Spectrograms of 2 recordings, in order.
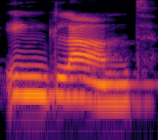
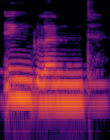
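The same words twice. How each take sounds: First: The second syllable has a full, clear vowel. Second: The second syllable has a reduced schwa vowel. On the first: The speaker calls it wrong. "they'll say England" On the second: The speaker calls it right. "actually it sounds like this"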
